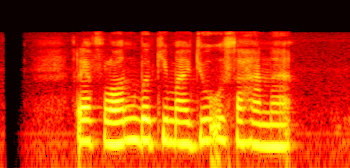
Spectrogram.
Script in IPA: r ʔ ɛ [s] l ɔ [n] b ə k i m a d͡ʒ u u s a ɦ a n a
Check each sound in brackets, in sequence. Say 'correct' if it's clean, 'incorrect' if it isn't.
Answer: incorrect: f, correct

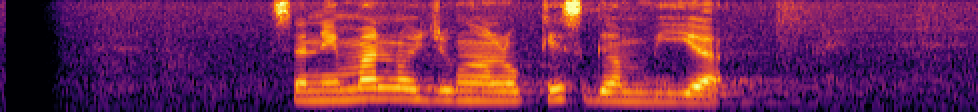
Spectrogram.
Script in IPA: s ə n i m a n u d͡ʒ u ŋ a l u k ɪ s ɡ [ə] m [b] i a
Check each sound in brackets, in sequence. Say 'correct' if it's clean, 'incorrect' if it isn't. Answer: incorrect: a, correct

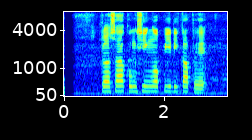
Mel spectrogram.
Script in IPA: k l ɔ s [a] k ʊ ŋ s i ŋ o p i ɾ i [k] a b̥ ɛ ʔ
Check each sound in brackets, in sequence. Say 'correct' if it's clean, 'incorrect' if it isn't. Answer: correct, correct

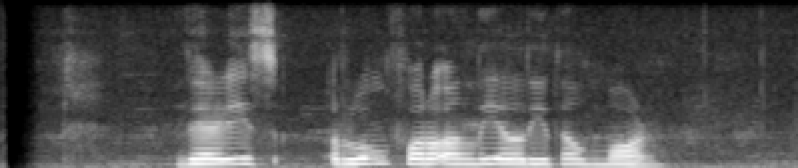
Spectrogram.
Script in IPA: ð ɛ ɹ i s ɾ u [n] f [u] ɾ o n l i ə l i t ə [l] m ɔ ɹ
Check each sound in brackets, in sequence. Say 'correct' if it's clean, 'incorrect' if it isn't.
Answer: incorrect: m, incorrect: ɔ, correct

